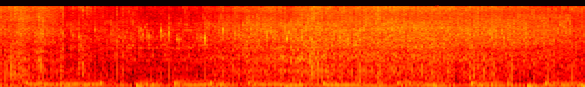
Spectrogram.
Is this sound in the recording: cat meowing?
no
